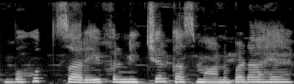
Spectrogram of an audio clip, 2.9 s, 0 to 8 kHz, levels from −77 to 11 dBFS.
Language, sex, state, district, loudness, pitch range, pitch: Hindi, female, Punjab, Fazilka, -14 LUFS, 230-240 Hz, 235 Hz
